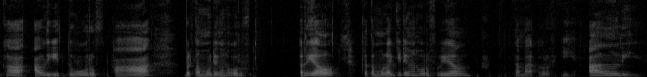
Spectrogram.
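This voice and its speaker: A young woman giving a patient online beginner language lesson, repeating example words slowly and often addressing her viewers as friends. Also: on the high side. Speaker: Korean language teacher.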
